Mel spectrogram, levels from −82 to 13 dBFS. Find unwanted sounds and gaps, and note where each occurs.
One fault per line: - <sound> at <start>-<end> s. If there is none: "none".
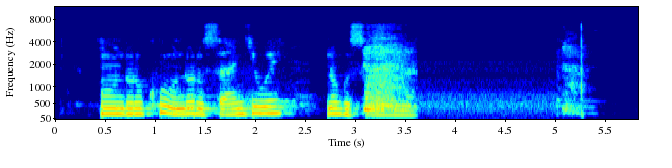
none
